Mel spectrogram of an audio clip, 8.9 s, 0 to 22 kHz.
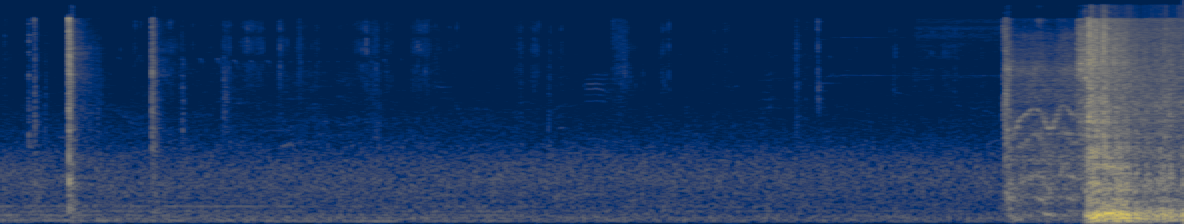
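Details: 1986 Mustang GT 5.0, stock '90 shortblock, ported E7 heads, B303 cam, stock EEC, 19 lb injectors, long-tube headers, glasspack mufflers, solid mounts: quick crank and catch into a deep loud rumble that settles straight into running; healthy start.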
